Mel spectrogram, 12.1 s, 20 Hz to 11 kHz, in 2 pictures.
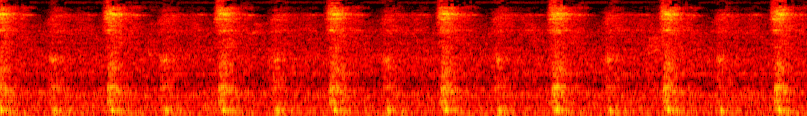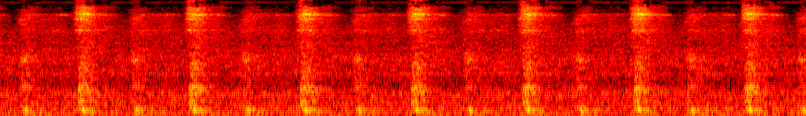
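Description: Steady rhythmic chuffing pulses, about 72 a minute, from an MRI scanner's cold head; a normal operating sound of the cooling system.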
